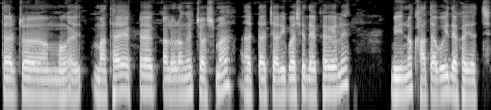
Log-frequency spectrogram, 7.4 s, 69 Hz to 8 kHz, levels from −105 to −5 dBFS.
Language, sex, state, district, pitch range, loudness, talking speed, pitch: Bengali, male, West Bengal, Jhargram, 135-150 Hz, -18 LUFS, 130 wpm, 140 Hz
